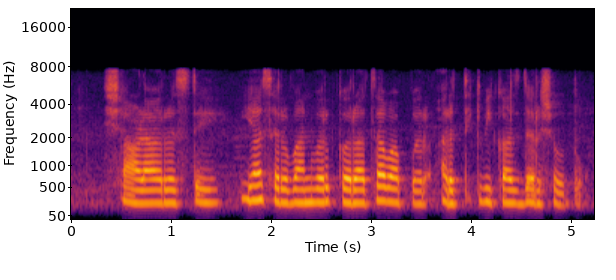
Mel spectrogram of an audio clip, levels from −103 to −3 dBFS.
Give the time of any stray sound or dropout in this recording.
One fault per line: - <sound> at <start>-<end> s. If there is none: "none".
none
